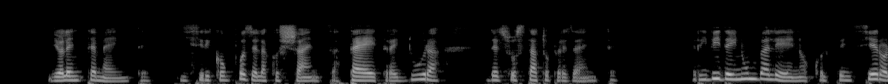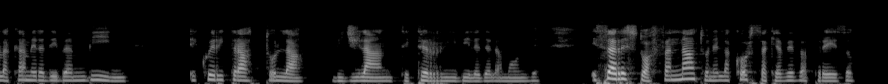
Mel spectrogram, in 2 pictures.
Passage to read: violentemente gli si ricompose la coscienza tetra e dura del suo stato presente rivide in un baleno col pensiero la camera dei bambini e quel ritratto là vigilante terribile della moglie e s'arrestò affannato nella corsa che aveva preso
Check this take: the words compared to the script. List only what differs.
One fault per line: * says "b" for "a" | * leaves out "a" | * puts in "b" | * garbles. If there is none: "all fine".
all fine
